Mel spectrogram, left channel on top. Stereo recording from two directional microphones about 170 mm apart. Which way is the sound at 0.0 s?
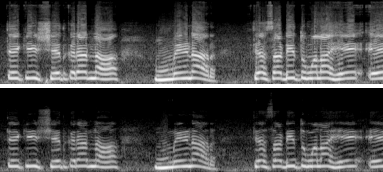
30° left (ahead or behind).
